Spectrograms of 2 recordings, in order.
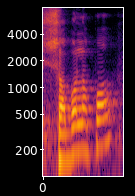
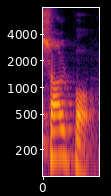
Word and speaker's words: স্বল্প: তাহলে উচ্চারণ হবে সাহস এবার দেখো স্বল্প এটাকে কি আমরা এভাবে বলি স্ববল্লপ না আসলে আমরা বলি স্বল্প তো স্বর নিচে যে ব আছে এই বটা উচ্চারণ করি না আর যে দন্তস্য আছে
